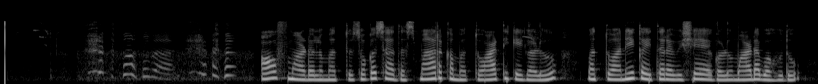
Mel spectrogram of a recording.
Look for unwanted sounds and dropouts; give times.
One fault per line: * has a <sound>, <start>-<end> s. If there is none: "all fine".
* has a laugh, 0.8-2.4 s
